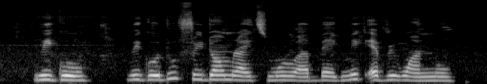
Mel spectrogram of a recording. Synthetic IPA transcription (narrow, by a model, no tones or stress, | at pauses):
wiɡo | wiɡodufɹidɔ̃mɹaɪttumɔɹoabɛɡmekɛvɹiwɔ̃nːo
